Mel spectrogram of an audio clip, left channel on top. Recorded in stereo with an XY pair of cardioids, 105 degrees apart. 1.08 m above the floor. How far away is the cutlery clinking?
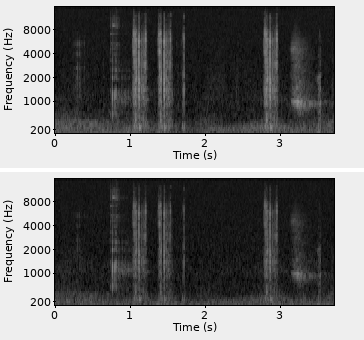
About 2.5 m.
